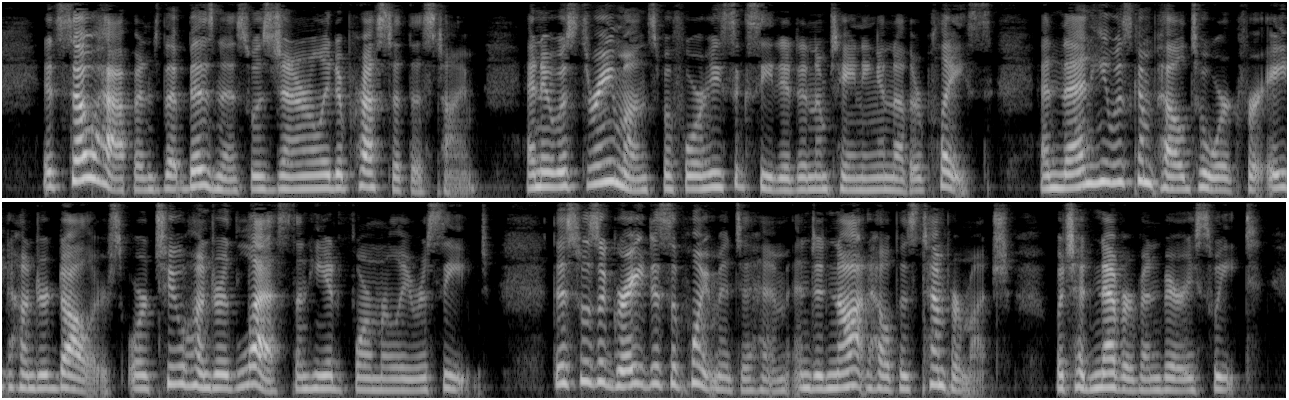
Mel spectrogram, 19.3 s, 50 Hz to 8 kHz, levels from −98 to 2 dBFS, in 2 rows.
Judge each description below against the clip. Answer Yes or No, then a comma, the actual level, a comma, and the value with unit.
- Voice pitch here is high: Yes, high, 200 Hz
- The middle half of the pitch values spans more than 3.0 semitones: Yes, average, 3.5 semitones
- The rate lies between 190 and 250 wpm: Yes, average, 195 wpm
